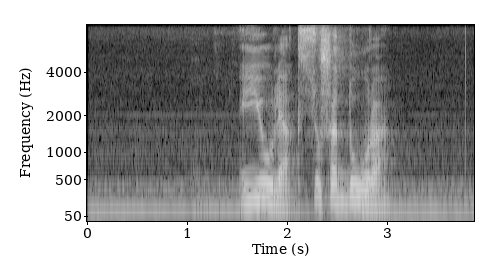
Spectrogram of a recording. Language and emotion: Russian, angry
